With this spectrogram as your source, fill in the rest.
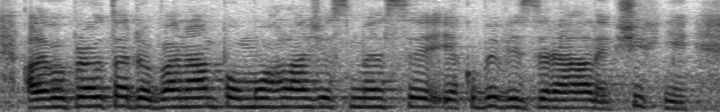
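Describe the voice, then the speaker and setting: A woman at medium pitch and a very fast pace. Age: 40s. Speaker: guest sharing personal story. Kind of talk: personal testimony in radio chat.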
